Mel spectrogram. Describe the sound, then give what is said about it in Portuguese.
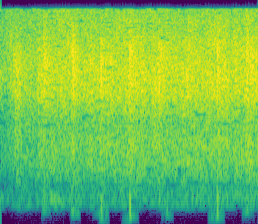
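A crowd applauds the Lord for a man's life, dense overlapping claps forming a continuous wash of sound that holds at an even, moderately loud level throughout, with no voices standing out. “Aplauda o Senhor pela vida”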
